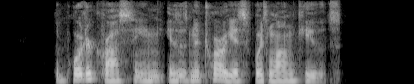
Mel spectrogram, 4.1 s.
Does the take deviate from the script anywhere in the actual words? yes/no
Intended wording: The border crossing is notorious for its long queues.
no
